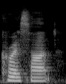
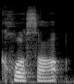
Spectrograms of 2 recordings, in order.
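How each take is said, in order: First: It is pronounced with an ordinary anglicized pronunciation. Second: It is pronounced with a French-style pronunciation. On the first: The speaker sounds ordinary. "Instead of croissant at Starbucks in Iowa" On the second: The speaker sounds snobbish. "saying it with an appropriate pronunciation makes me feel kind of like a snob"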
